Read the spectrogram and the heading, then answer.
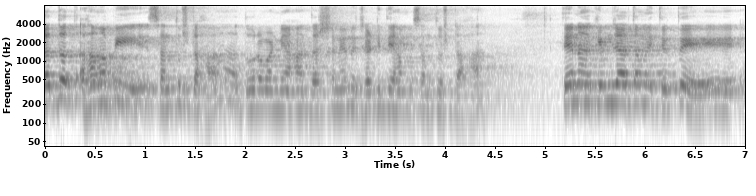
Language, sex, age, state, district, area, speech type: Sanskrit, male, 30-45, Kerala, Thrissur, urban, spontaneous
